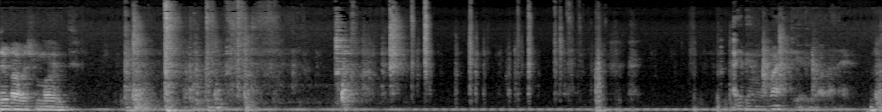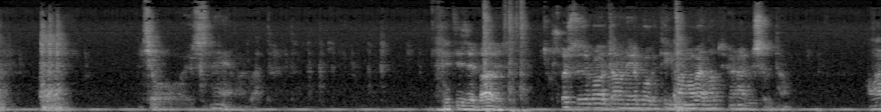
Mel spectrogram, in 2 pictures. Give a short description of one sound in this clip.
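Two young men talk with each other nearby, indoors.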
